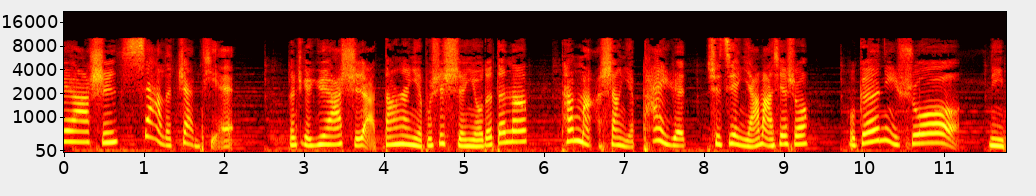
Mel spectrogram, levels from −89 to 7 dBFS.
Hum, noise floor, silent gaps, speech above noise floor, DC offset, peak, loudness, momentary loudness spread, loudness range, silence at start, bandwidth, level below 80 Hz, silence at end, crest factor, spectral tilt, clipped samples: none; -45 dBFS; none; 28 dB; under 0.1%; -4 dBFS; -17 LUFS; 8 LU; 3 LU; 0 s; 10.5 kHz; -44 dBFS; 0 s; 14 dB; -4.5 dB/octave; under 0.1%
